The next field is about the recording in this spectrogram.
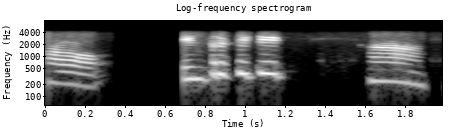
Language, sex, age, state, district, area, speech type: Kannada, female, 30-45, Karnataka, Dharwad, rural, conversation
